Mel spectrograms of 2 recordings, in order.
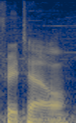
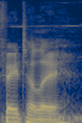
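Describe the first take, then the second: First: The ending does not rhyme with finale. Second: The ending rhymes with the word finale. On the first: The speaker calls it wrong. "not Fatale" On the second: The speaker calls it right. "her name's Fatale, That's why it rhymes with finale"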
